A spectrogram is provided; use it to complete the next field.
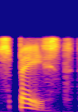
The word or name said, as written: spaced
